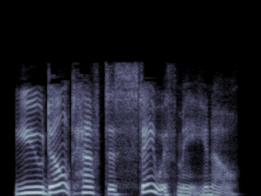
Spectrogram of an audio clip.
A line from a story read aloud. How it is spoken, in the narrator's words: Nathan said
